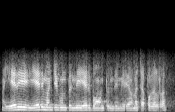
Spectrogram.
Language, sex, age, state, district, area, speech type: Telugu, male, 30-45, Andhra Pradesh, Chittoor, urban, conversation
